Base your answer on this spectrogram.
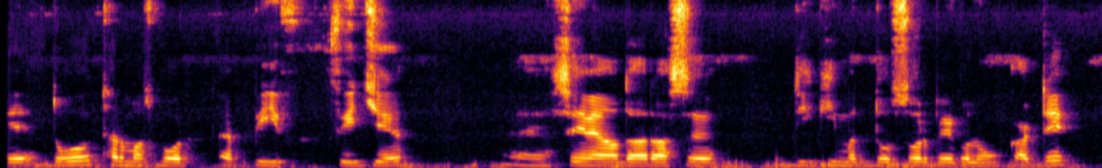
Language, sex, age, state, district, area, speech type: Dogri, male, 30-45, Jammu and Kashmir, Jammu, urban, read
